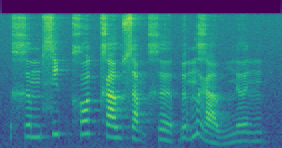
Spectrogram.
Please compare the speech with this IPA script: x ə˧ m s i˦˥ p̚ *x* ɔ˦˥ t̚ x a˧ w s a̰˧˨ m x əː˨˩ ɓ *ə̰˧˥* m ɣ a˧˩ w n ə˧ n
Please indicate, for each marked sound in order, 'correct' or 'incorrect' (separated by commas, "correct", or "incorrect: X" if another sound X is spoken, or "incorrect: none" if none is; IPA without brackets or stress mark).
correct, correct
